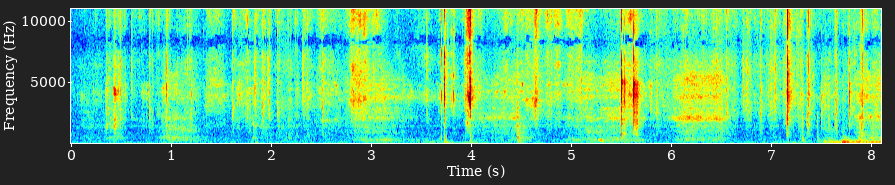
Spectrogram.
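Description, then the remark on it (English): Scissors snip through plastic tubing in a series of sharp clicks and crisp cuts, irregularly spaced, run along the bottom of the tubing to cut a slit so it can be pulled up and trimmed, with soft handling rustles between and a low thump near the end. “Now, to cut this, to make it easier, I actually take my scissors and I run it right along the bottom. Cut a nice slit in it, and that way I can pull it all up like that and trim it up nice and clean.”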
